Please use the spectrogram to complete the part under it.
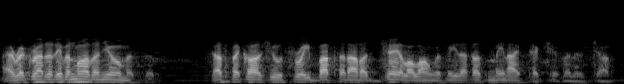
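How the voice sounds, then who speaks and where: An actor playing a bossy, menacing gang leader in a 1950s radio western, curt and scornful. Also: male voice, on the low side, fast, close to an everyday voice. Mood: scornful, irritated. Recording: muffled old 1950s radio recording.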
